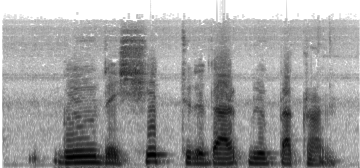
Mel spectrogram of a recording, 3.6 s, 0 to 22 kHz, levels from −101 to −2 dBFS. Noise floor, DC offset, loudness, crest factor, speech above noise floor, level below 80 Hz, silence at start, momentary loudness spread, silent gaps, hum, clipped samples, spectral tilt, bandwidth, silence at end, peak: -35 dBFS; under 0.1%; -10 LUFS; 10 dB; 26 dB; -46 dBFS; 0.3 s; 10 LU; none; none; under 0.1%; -6.5 dB/octave; 12 kHz; 0.25 s; 0 dBFS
